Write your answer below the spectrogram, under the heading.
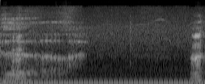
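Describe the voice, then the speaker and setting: A man's voice: fairly low pitch, very animated, extremely slow, music in the background, poor audio. A man narrating a fan story on a livestream, with casual asides. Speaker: fan fiction reader on livestream.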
